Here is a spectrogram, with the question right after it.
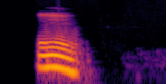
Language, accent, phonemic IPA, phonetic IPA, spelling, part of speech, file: Armenian, Eastern Armenian, /u/, [u], ու, character / conjunction, Hy-ու.ogg
- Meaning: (character) The 34th letter of Armenian alphabet according to Reformed Orthography. Represents close back rounded vowel: [u]. Transliterated as u (sometimes as ow); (conjunction) and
